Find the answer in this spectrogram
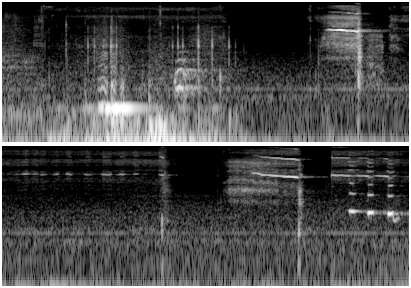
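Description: Italian greyhound crying with high-pitched whines, one a couple of seconds in and another near the end, crying to be fed.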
